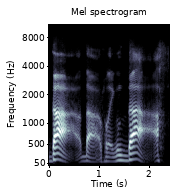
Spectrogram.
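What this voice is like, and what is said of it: Put-on Russian accent, vampire-like. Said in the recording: “hot with that Russian accent ... now I hear a vampire ... That's how she sounds”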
